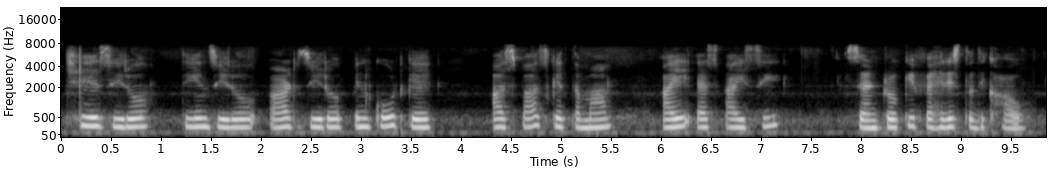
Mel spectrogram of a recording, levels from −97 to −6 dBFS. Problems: constant background noise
